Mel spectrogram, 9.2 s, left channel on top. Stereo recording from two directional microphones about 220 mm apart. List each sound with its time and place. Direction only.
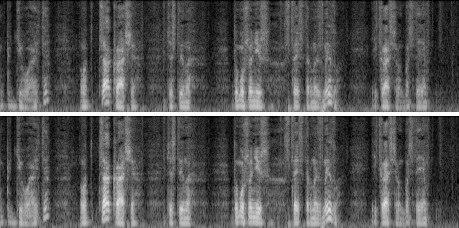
0.1 s speech: 40° right (ahead or behind)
